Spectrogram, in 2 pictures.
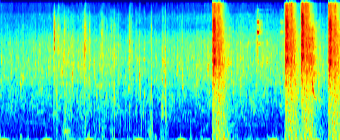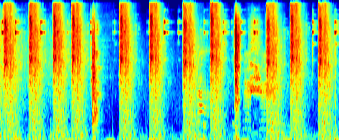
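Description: Rapid gunfire in the horror video game Cry of Fear, a dense fusillade of sharp shots fired in quick bursts, loud and close, with a low rumbling background throughout.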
